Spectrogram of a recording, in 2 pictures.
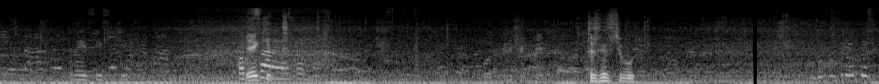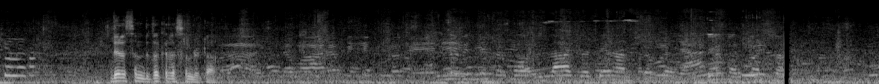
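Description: A busy street murmurs with distant voices.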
